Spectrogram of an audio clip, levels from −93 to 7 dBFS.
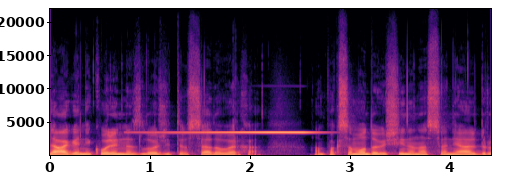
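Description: A speech clip with loudspeaker feedback squeal from 0.74 s to 2.93 s. A microphone is picking up its own loudspeaker. At 3.5 kHz the loop gain passes one. That tone swells over about a second and a half, reaching roughly the level of the speech.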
